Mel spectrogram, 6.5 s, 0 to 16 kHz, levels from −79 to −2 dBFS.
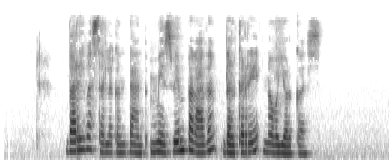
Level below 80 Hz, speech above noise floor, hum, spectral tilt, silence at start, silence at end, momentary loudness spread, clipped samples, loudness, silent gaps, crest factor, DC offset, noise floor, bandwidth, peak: -64 dBFS; 38 dB; none; -5 dB/octave; 0.6 s; 1.15 s; 9 LU; under 0.1%; -24 LUFS; none; 18 dB; under 0.1%; -61 dBFS; 11.5 kHz; -6 dBFS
